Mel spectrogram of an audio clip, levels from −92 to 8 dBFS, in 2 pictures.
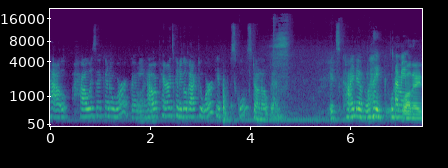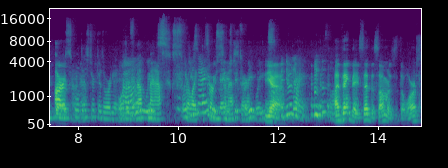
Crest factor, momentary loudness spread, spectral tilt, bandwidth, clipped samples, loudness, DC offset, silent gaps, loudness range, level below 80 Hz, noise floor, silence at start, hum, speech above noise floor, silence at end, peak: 22 dB; 16 LU; -5 dB/octave; 16 kHz; under 0.1%; -23 LUFS; under 0.1%; none; 8 LU; -84 dBFS; -48 dBFS; 0 s; none; 24 dB; 0 s; -2 dBFS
